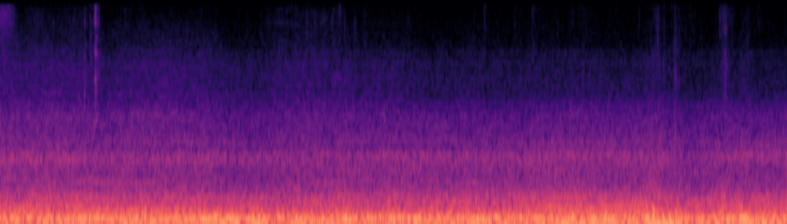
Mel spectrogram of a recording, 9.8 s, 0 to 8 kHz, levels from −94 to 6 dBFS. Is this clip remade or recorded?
remade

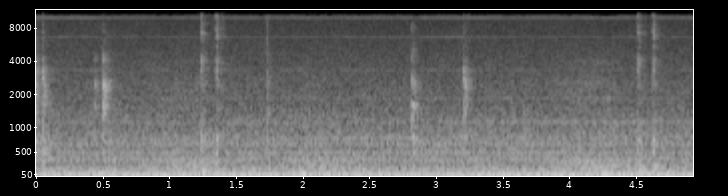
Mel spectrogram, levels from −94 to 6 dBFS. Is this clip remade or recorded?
recorded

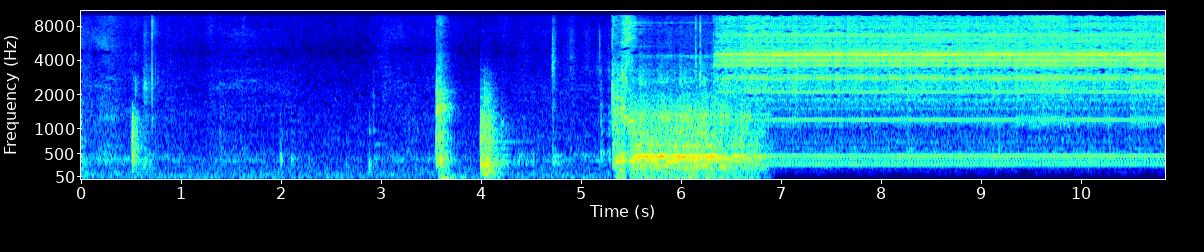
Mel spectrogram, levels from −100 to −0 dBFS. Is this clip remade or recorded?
recorded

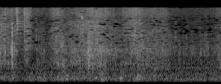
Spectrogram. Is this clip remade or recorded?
remade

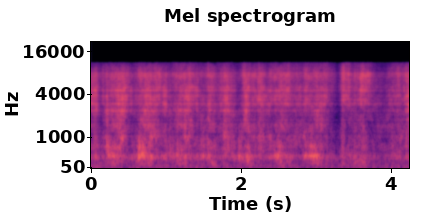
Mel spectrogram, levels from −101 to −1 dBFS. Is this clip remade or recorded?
remade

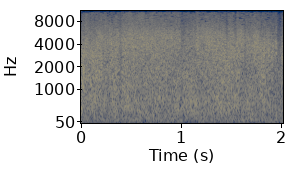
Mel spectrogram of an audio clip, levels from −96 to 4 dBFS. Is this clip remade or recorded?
recorded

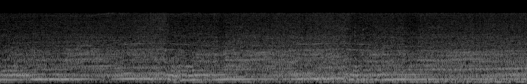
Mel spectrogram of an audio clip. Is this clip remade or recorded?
remade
